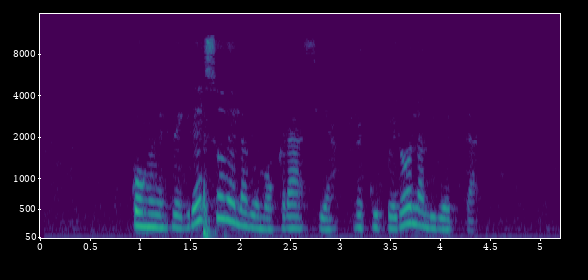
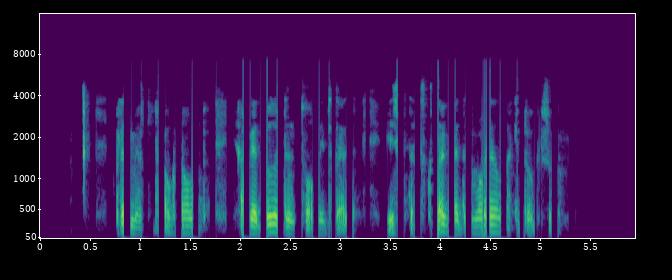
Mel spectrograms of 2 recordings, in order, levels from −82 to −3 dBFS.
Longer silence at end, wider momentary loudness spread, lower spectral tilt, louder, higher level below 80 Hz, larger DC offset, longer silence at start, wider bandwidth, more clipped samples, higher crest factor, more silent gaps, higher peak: about the same, 0.85 s vs 0.75 s; about the same, 13 LU vs 12 LU; about the same, -6.5 dB/octave vs -6.5 dB/octave; second, -42 LUFS vs -28 LUFS; about the same, -62 dBFS vs -60 dBFS; neither; first, 0.95 s vs 0.45 s; first, 11.5 kHz vs 7.6 kHz; neither; second, 18 dB vs 26 dB; second, none vs 0.51-0.56 s, 0.68-0.73 s, 1.71-1.75 s, 1.88-1.93 s, 2.21-2.26 s, 3.41-3.47 s; second, -26 dBFS vs -2 dBFS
